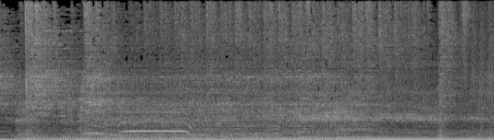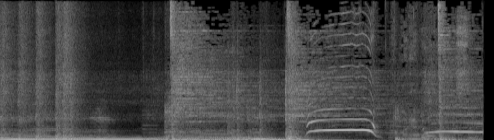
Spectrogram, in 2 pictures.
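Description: Live rock band playing loud: distorted electric guitars and a drum kit, with a chord held for several seconds mid-way. Near the end comes a high, held yell that drops off, and then a second, shorter one.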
